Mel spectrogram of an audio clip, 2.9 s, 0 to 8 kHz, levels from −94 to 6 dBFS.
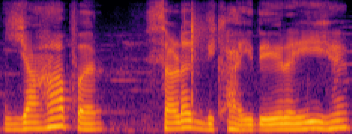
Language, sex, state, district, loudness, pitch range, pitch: Hindi, male, Madhya Pradesh, Bhopal, -15 LUFS, 120-140 Hz, 130 Hz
